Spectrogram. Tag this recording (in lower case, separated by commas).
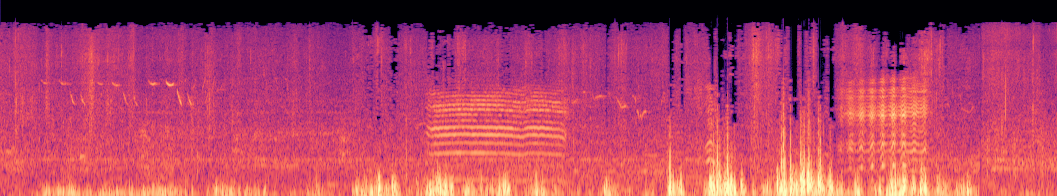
animal, goat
